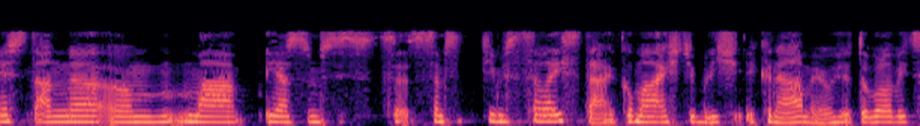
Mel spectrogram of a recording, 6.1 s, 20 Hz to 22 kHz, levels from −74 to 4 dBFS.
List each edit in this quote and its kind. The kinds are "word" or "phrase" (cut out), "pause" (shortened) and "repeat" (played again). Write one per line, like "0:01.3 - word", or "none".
0:01.7 - pause

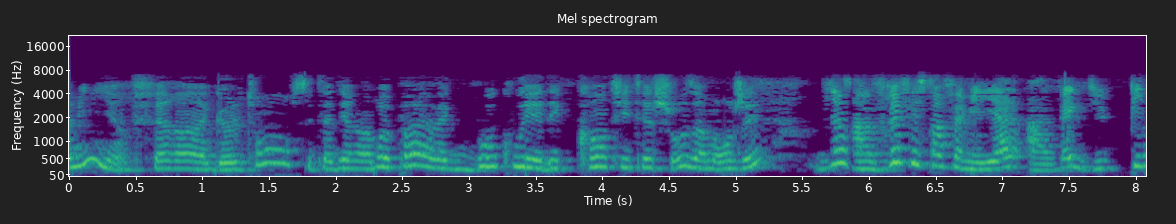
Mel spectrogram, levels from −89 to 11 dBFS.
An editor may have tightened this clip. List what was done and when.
0:02.3 - word
0:03.4 - word
0:04.4 - phrase
0:05.8 - word

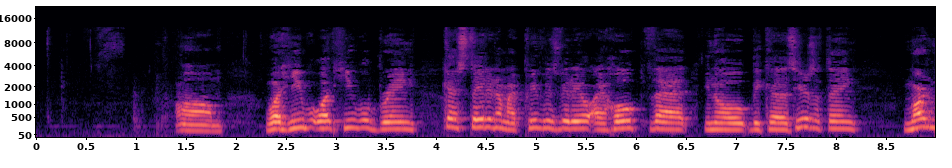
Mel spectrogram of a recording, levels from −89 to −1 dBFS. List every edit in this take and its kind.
0:03.0 - word
0:04.1 - word
0:06.6 - pause

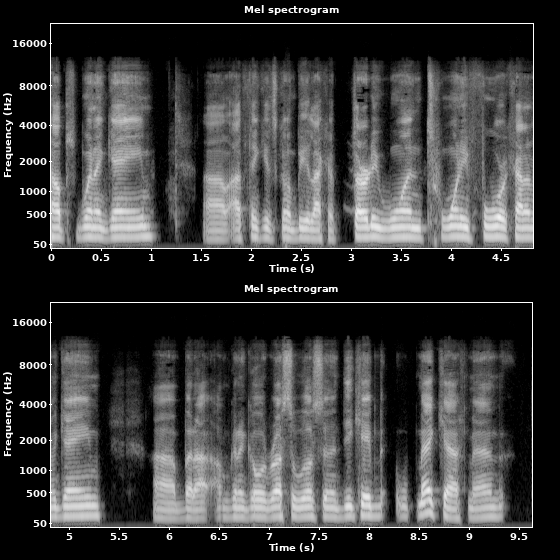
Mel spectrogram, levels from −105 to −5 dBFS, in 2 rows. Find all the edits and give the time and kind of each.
none

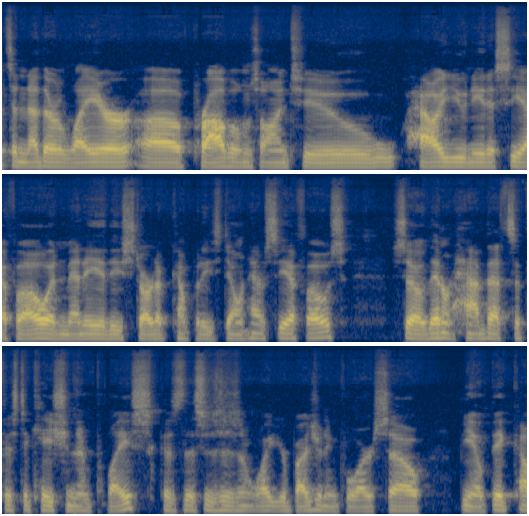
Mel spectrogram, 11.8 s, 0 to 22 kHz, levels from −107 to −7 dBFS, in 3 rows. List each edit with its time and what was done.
none

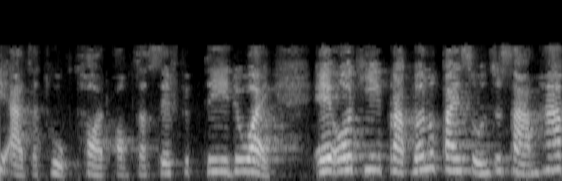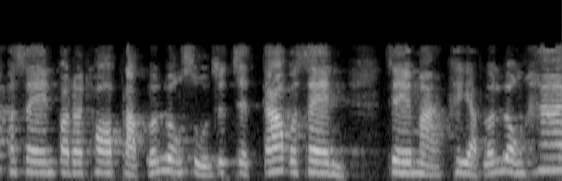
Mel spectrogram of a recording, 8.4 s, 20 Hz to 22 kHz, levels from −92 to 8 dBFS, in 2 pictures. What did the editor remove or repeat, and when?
none

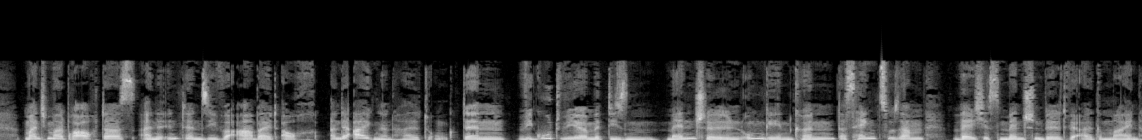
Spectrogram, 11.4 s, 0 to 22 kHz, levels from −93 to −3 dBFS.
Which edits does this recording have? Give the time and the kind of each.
0:04.6 - pause
0:08.8 - phrase

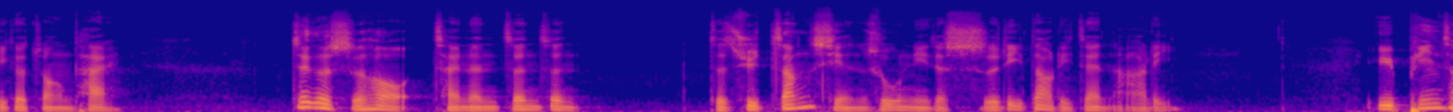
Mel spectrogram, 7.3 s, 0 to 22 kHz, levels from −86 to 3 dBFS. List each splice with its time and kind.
none

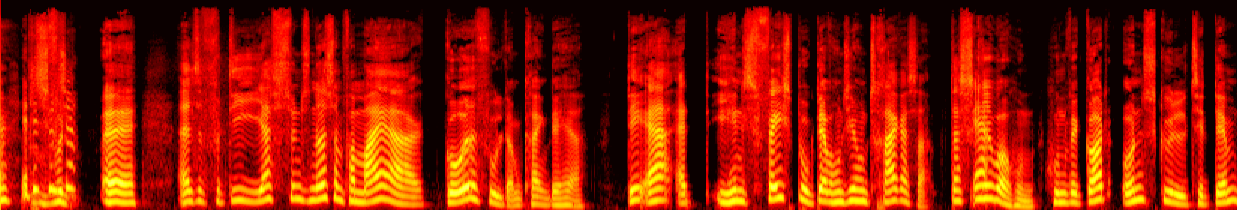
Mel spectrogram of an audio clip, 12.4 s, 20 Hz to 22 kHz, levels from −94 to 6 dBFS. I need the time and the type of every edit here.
0:06.0 - pause
0:10.4 - pause

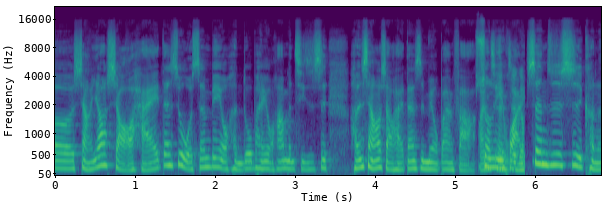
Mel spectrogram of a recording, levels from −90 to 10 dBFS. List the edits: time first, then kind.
0:05.9 - phrase

